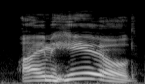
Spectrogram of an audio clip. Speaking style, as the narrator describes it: cried as tears of joy streamed down his face

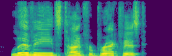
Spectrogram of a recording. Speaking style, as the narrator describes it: A jangly flutter of nerves, he called for her, brought his hands up and yelled

